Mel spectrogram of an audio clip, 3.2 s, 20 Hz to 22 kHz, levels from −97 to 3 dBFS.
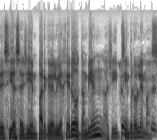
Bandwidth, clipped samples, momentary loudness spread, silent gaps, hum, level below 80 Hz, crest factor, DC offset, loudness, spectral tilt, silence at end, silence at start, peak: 17 kHz; 0.2%; 5 LU; none; none; -36 dBFS; 10 dB; under 0.1%; -10 LUFS; -5 dB/octave; 0 s; 0 s; 0 dBFS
